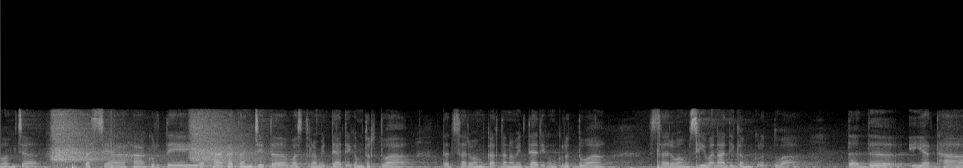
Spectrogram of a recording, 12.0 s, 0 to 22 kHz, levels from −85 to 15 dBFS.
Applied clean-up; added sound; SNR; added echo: none; Raindrop / Drip; 7 dB; none.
